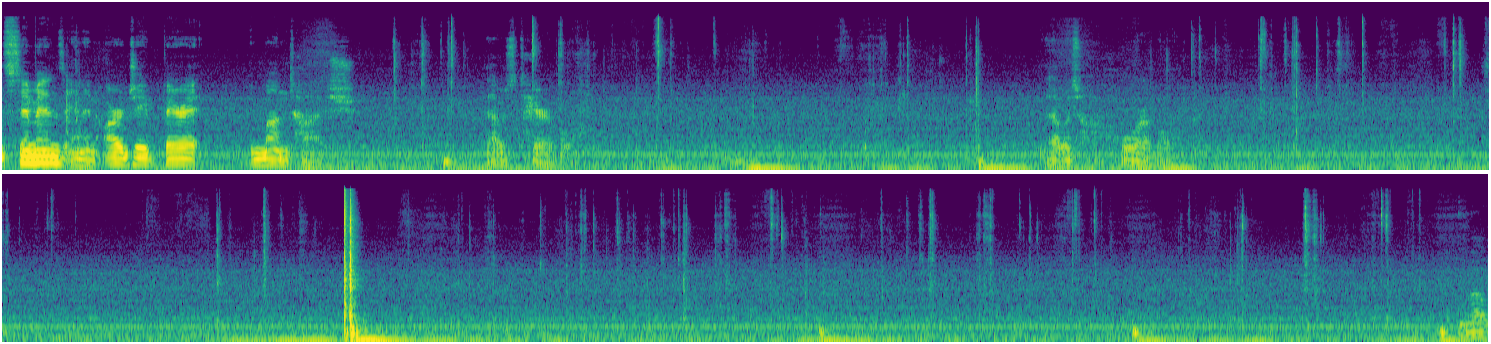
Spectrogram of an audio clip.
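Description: Trading cards in plastic sleeves click and rustle as hands shuffle through them.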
